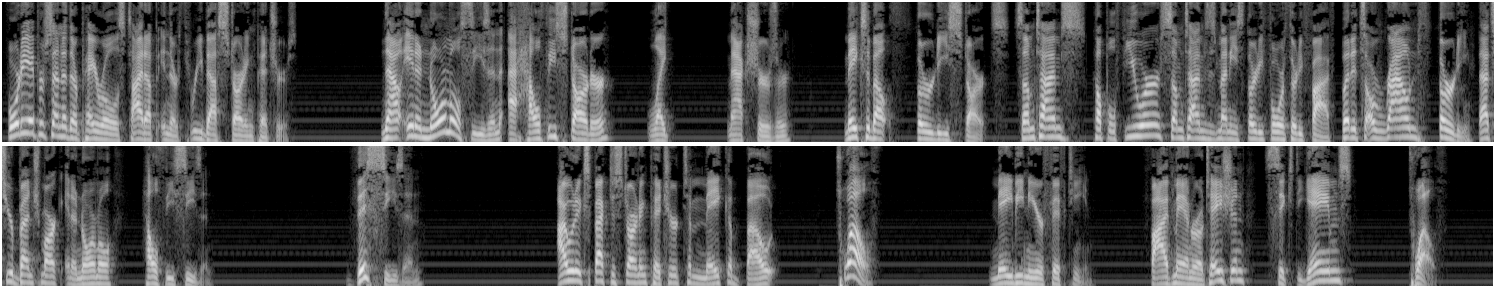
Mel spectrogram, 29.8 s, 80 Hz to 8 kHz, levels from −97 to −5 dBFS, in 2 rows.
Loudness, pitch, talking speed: -25 LUFS, 130 Hz, 145 wpm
